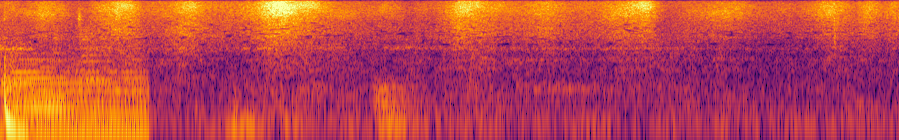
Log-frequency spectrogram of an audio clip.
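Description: Faint rubbing of a faux leather pencil skirt as the wearer turns and moves, a few soft rubs about a second apart. A held musical note sounds at the start and stops under a second in.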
